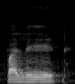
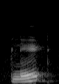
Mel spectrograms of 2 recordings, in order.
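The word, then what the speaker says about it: palate: oral cavity and nasal cavity is called as Pate it it is not pronounced as plate it is pate clear and this one is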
